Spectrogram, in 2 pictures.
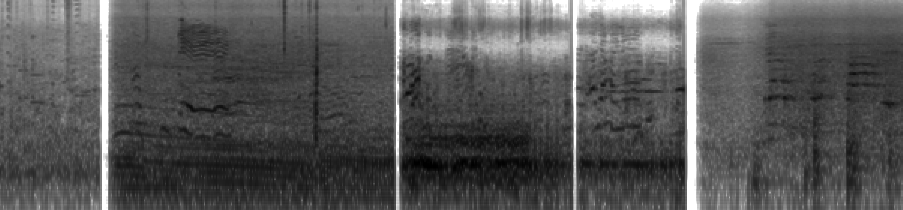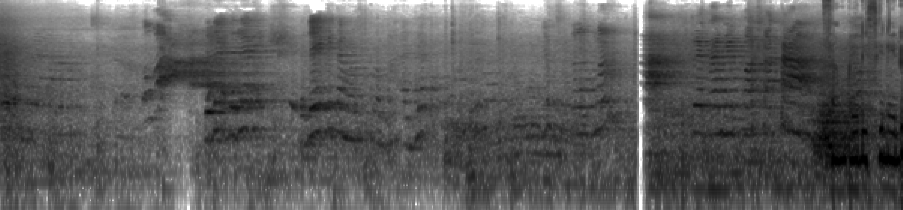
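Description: A young child talks close by.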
